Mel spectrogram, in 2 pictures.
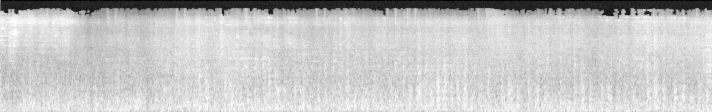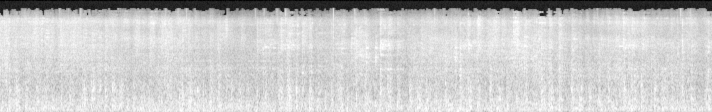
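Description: Double-stack intermodal freight train's well cars rolling past at close range: a steady, loud rumble of steel wheels on rail with irregular clacks from the wheels.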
